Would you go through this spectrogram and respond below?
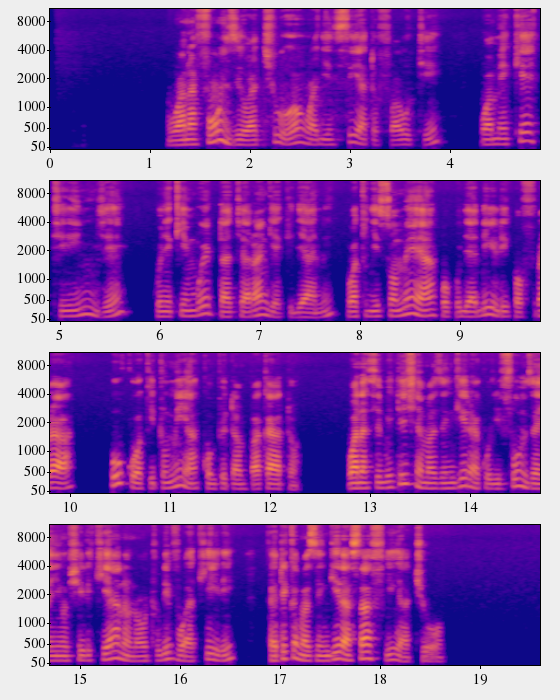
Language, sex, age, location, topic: Swahili, male, 25-35, Dar es Salaam, education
